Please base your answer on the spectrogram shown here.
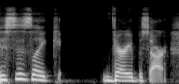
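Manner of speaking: usual speaking voice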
